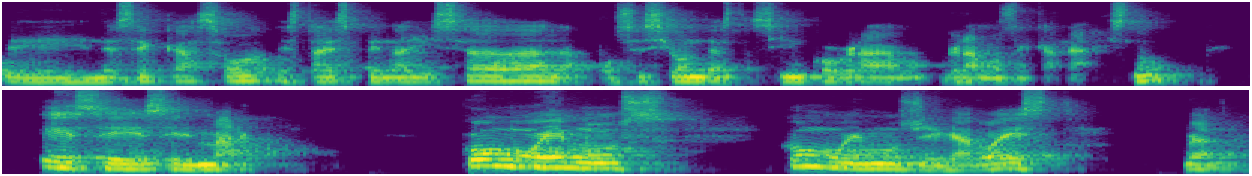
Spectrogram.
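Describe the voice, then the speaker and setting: A man giving a webinar talk in a roomy-sounding space over a video call. He speaks at a mid pitch, pausing often on "eh" and restarting his phrases as he works through his points. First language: Spanish. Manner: halting, frequent "eh" fillers and restarts. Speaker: guest lawyer. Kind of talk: webinar presentation.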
